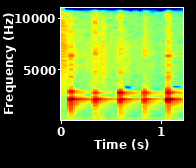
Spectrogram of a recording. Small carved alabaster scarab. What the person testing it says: it's just kind of a rock, right?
